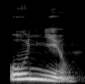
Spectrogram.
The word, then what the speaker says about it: oignon: So just to let you know that OI usually in French makes the sound wa. But here, actually, it's O. Oignon.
